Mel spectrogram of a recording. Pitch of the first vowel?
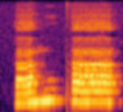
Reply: rising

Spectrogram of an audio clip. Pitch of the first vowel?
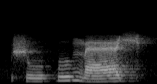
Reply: low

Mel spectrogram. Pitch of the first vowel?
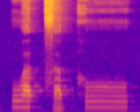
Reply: high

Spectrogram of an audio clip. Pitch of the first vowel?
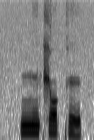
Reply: high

